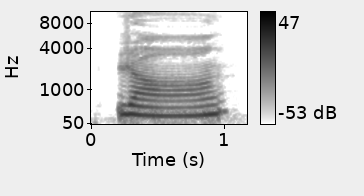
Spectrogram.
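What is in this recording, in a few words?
"reng", Mandarin Chinese, third tone; pinyin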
